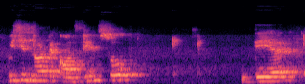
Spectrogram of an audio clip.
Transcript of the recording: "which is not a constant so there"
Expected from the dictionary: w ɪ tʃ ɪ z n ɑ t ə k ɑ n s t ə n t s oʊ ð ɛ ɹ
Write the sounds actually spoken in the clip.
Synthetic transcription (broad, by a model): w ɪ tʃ ɪ z n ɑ t ə k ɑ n t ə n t s oʊ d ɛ ɹ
